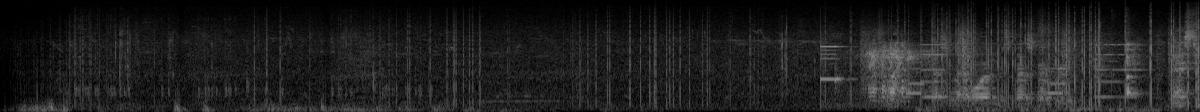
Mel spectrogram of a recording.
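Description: A low rumble with scattered clicks and knocks, then a man talking from about eight seconds in.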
